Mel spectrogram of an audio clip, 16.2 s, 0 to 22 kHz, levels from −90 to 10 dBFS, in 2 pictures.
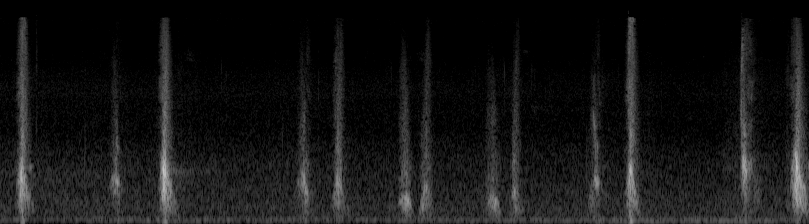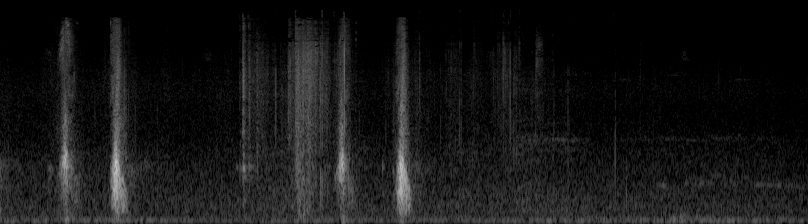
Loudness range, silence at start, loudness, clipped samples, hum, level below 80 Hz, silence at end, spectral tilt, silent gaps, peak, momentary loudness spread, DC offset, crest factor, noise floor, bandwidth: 17 LU; 0.2 s; -28 LUFS; under 0.1%; none; -62 dBFS; 3.95 s; -3 dB/octave; none; -4 dBFS; 24 LU; under 0.1%; 30 dB; -62 dBFS; 16 kHz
